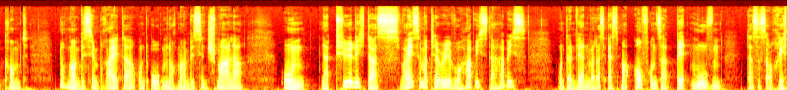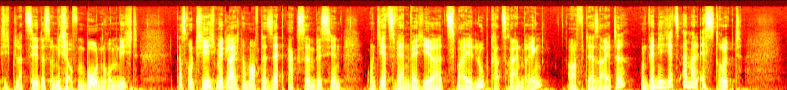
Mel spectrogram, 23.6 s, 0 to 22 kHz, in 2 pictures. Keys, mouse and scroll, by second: 1.0 s, 3.2-4.2 drag, 4.3 click, 4.5 click, 7.6 middle click, 8.4-12.8 drag, 13.1-15.0 drag, 13.7 r, 15.1-15.4 middle drag, 15.4 click, 15.6 middle click, 17.0 Tab, 18.9 a, 19.2 ctrl+r, 20.4 click, 21.6 s.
